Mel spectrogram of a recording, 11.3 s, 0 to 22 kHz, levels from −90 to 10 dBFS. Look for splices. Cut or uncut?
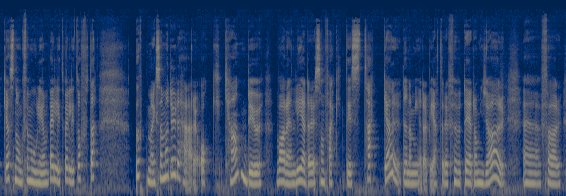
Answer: uncut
